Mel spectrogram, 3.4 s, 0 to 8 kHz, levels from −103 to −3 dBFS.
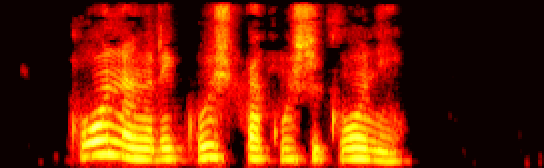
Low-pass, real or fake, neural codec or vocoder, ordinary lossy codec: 7.2 kHz; real; none; MP3, 48 kbps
